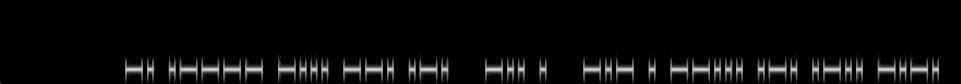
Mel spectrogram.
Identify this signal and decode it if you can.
Morse code, heard as a keyed tone, about 22 wpm, 700 Hz. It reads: N1BGR DE KE7RLC
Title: USA Callsign DE Callsign 22wpm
